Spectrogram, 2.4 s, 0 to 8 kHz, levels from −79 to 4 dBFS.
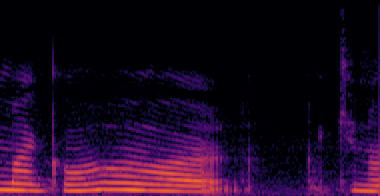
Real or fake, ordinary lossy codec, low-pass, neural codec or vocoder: real; none; none; none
